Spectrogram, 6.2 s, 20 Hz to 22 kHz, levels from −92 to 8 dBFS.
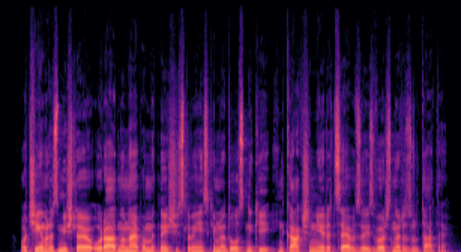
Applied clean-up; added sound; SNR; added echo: neural mask model DeepFilterNet 3.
